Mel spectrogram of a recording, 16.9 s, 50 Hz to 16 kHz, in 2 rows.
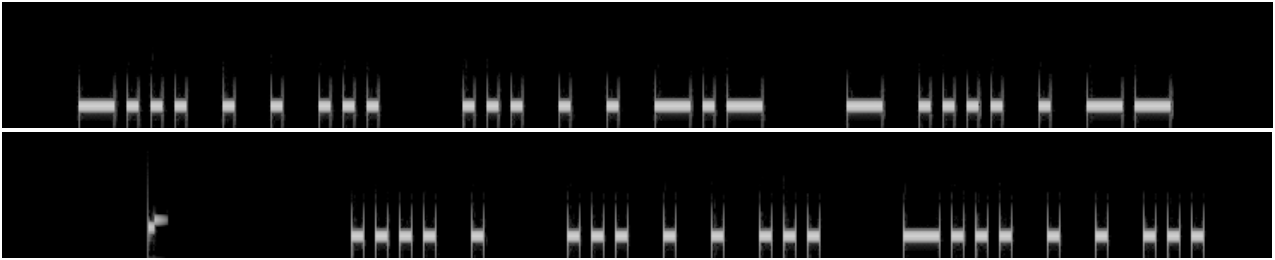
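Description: Morse code sent at 15 words per minute as a steady mid-pitched beep, keyed in quick short and long bursts grouped into words, with a silent gap and a single click partway through.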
